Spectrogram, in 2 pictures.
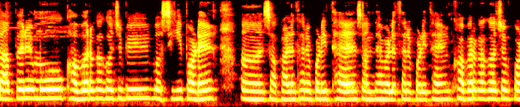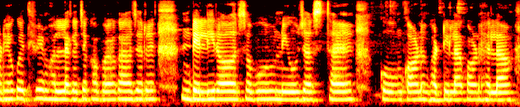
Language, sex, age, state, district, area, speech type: Odia, female, 18-30, Odisha, Cuttack, urban, spontaneous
